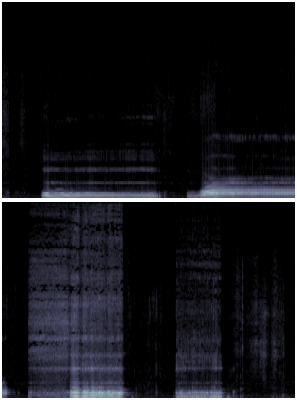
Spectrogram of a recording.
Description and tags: this sound is made using something in my kitchen, one way or another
